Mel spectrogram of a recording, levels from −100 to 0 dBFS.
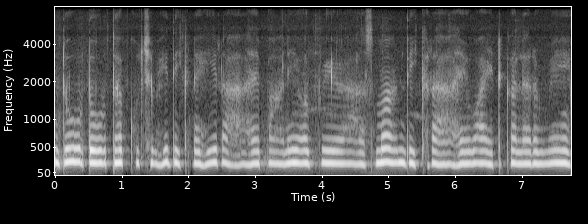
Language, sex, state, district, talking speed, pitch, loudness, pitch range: Hindi, female, Maharashtra, Chandrapur, 145 wpm, 220 Hz, -16 LUFS, 210-225 Hz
